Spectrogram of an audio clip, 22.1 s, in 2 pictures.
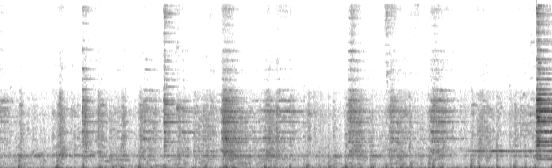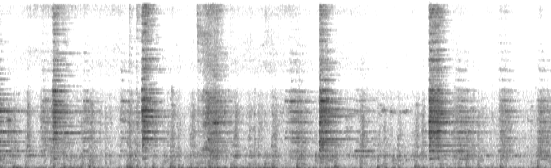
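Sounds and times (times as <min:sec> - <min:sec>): train wheels rumbling on rail: 0:00.0 - 0:22.0
metallic wheel screeches: 0:06.9 - 0:22.0.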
